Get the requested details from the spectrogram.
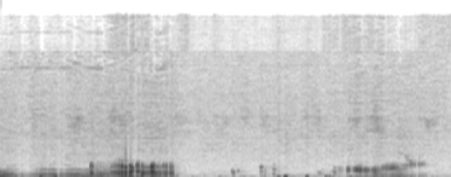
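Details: Long gurgling rumble followed by scattered bubbling pops: stomach growling (borborygmi) from hunger, recorded as ASMR.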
